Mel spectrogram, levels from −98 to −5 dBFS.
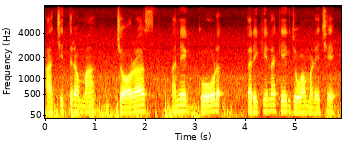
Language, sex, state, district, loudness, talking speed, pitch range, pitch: Gujarati, male, Gujarat, Valsad, -17 LUFS, 100 wpm, 105-120 Hz, 110 Hz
